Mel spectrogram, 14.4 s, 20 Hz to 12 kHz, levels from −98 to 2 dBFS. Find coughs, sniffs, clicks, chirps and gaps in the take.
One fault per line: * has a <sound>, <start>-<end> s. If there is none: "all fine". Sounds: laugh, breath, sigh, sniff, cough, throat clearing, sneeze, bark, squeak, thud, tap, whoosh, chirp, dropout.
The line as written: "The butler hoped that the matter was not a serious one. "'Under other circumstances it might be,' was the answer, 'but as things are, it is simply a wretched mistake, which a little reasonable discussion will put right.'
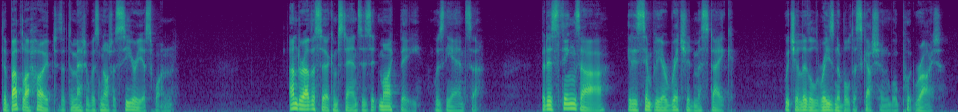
all fine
